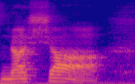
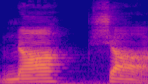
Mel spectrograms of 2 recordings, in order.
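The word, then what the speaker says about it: נָשָׁא: does not people it doesn't it doesn't it's nasha it's look na sha right it's it's it's pronounced nasha it's pronounced nasha but it's spelt n-a-s-a look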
